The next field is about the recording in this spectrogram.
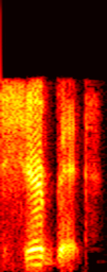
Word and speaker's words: sherbet: The incorrect pronunciation is sherbet. The correct pronunciation is sherbet. Like share and bet. Sherbet. Eight. Alright. Not the incorrect pronunciation, aw, like A-W-W hyphen R-E-E, R-E-E.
